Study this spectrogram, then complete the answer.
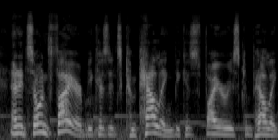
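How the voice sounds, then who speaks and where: With music in the background, a high-pitched man talks at a fairly quick pace with ordinary pitch variation. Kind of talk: reflective talk on a biblical story.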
